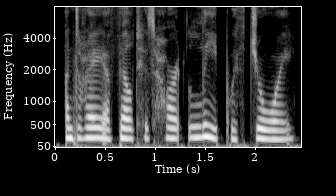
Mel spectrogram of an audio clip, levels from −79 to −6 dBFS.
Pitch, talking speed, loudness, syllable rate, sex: 210 Hz, 170 wpm, -17 LUFS, 3.6 syllables/s, female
